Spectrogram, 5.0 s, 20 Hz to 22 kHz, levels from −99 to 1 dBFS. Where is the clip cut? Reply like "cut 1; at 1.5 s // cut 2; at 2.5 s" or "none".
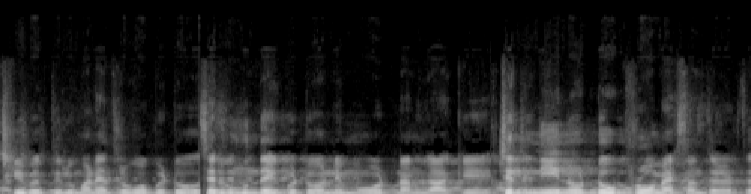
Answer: cut 1; at 1.3 s // cut 2; at 3.1 s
